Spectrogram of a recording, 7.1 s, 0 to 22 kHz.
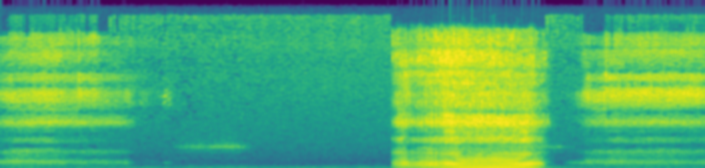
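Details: Pug Fukuzo, a male born 15 July 2020, asleep and snoring: one long, loud rasping snore lasting about a second and a half, rich in low buzzy harmonics, set between quiet stretches of soft breathing and faint room hiss.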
